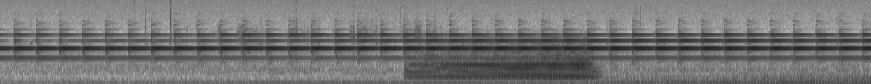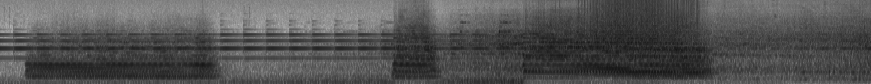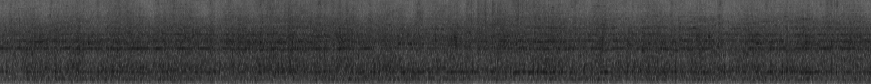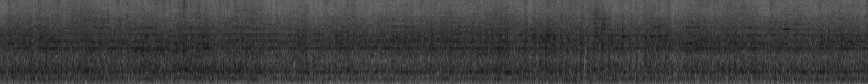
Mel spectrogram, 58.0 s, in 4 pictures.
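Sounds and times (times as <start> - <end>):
locomotive air horn blasts: 6.8 - 10.0, 15.0 - 18.2, 21.0 - 21.9, 23.2 - 26.6
train wheels rumbling on rail: 20.0 - 58.0.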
